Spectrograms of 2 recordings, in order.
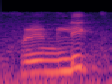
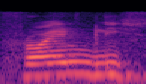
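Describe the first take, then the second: First: The name ends with a 'k' sound. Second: The name ends with an 'sh' sound. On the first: "ফ্রয়েন্ডলিশ অ্যাকচুয়ালি হচ্ছে ফ্রেন্ডলিক" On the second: "তোর বইয়ের মধ্যে নামটা একটা অদ্ভুত কিছু একটা নাম দিয়েছে"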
